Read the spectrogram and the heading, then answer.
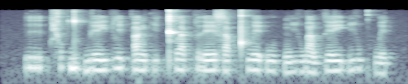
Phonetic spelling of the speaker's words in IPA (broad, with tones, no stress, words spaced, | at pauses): ri˦˥t̚t͡ɕʰo˦˥k̚du˨˩k̚ beː˧j pli˦˥t̚ʔa˧ŋki˨˩t̚kʰla˦˥k̚ preː˥˩sa˦˥p̚ kʰwe˥˩ʔ wu˨˩k̚ŋiː˧wa˧wkeː˥˩j ʔiː˥˩wkʰwe˨˩k̚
